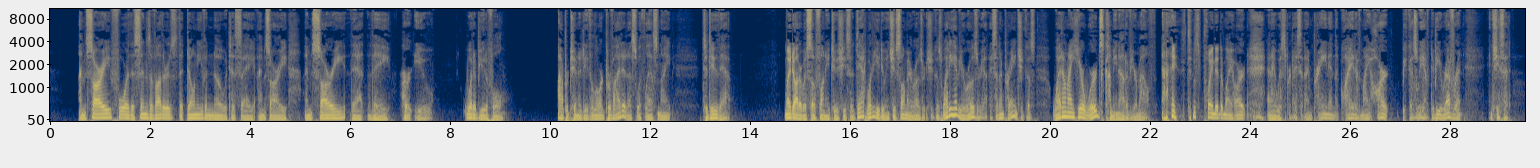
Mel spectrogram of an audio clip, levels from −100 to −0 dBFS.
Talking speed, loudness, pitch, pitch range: 215 wpm, -24 LUFS, 90 Hz, 80-105 Hz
